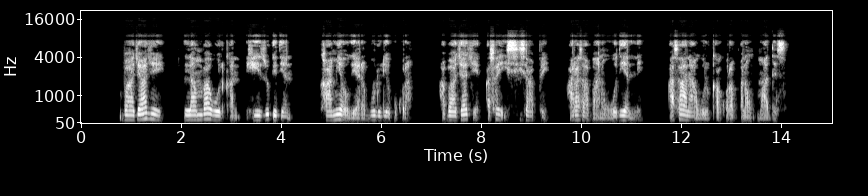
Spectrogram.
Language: Wolaytta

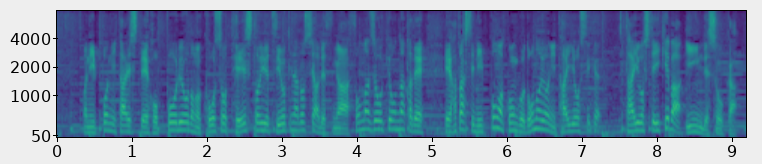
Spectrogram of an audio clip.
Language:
Japanese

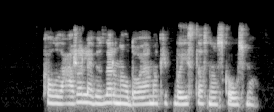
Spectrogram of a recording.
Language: Lithuanian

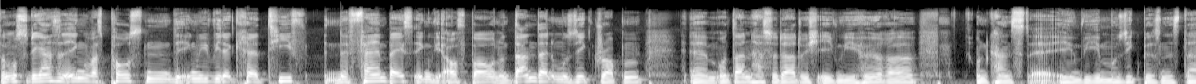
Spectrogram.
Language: German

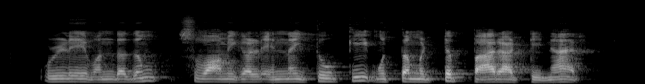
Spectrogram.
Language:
Tamil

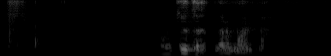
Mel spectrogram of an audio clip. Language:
Russian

